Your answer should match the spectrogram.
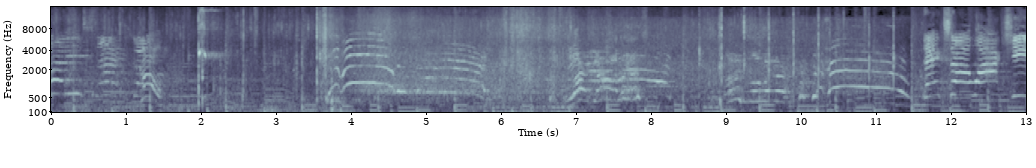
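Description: Background music with a steady beat and singing, over a person jumping into a swimming pool, with a splash and churning water partway through.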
